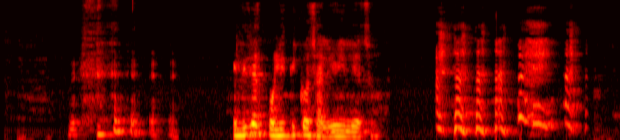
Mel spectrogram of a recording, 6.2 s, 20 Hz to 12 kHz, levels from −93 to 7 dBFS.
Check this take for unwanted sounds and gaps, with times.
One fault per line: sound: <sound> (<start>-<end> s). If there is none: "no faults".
sound: laugh (0.7-1.8 s)
sound: laugh (4.3-5.9 s)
